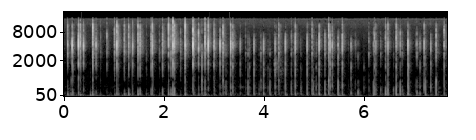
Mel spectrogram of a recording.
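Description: Long nails tap and scratch a small, empty, pink speckled ceramic soap dish shaped like a bathtub. The result is a quick, steady stream of dry, bright clicks and scrapes that stop at once with no ring, over a faint low thump from each contact.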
